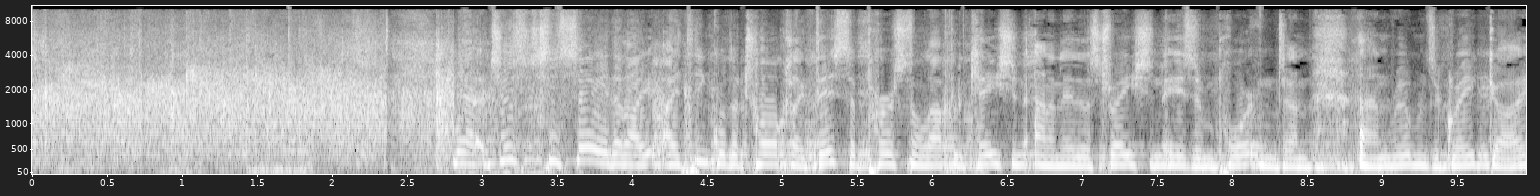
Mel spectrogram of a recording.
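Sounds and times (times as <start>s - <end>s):
audience applause for a guest speaker: 0.0s - 3.4s
speech: 2.8s - 9.9s.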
